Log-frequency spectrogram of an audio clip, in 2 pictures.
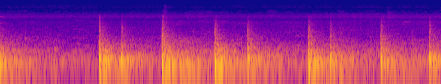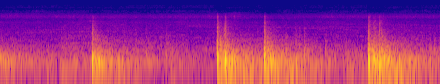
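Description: Aerial firework shells bursting: about a dozen sharp booms at irregular intervals, each trailing off in a rolling echo, with the loudest bangs in the second half.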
